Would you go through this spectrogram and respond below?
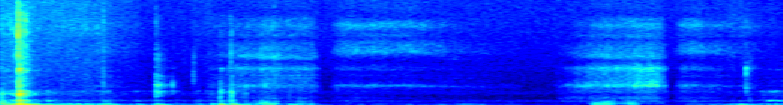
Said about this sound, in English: I want to see if I can get some of the gentle puppy snores that are going on right now. Let's see.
